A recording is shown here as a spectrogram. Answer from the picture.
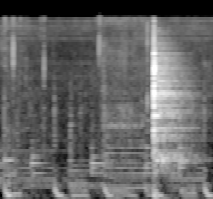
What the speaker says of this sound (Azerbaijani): Kərə yağını əlavə edirəm qazana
